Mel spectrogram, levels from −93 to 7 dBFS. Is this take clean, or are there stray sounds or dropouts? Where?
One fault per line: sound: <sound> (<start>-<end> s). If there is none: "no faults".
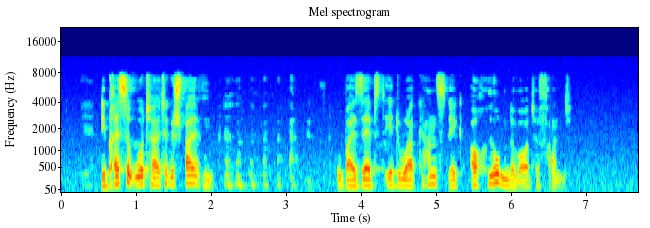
sound: laugh (2.2-3.5 s)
